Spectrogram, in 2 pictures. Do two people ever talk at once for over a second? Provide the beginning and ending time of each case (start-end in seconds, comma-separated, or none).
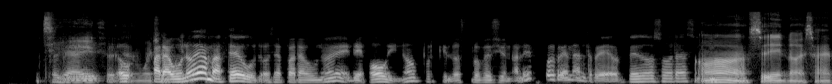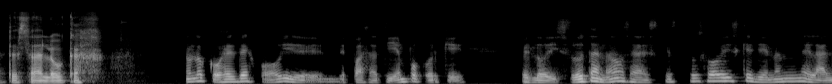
0.5-2.2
